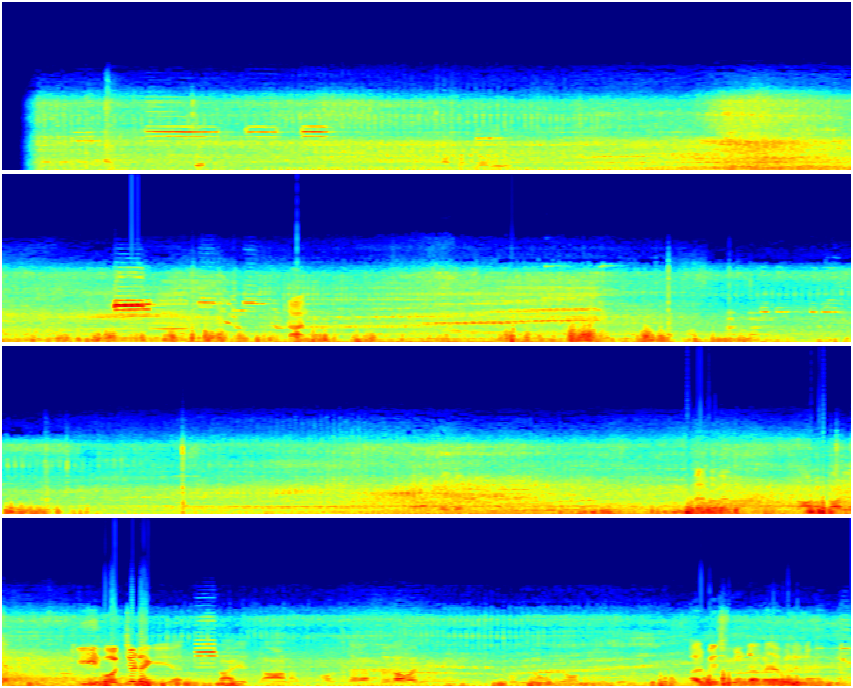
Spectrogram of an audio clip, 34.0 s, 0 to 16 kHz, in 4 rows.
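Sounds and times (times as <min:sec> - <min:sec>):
passing traffic: 0:00.2 - 0:33.9.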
